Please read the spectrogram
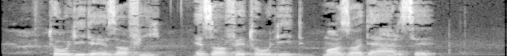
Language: Persian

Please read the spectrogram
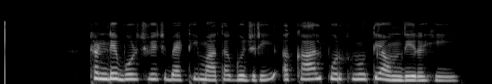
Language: Punjabi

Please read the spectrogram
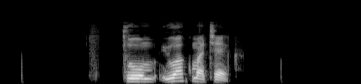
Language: Luo (Kenya and Tanzania)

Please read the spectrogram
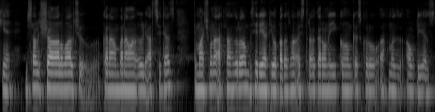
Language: Kashmiri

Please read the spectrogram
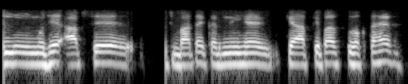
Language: Urdu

